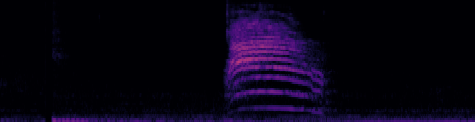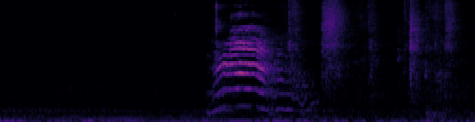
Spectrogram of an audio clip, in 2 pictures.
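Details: During the day a British Shorthair cat meows twice, about five seconds apart, each call arching up then down in pitch, over low continuous rumble and a few sharp clicks.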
